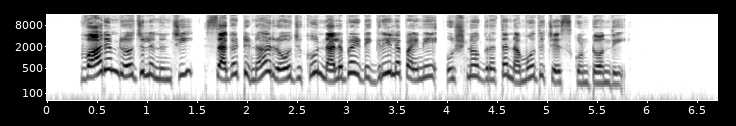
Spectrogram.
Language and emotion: Telugu, neutral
